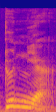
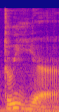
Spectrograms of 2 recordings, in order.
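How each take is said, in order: First: The n sound is clearly pronounced. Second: The n sound is dropped into the y. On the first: The speaker calls it right. "izhar mutlak" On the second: The speaker calls it wrong. "bukan dibaca duya"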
